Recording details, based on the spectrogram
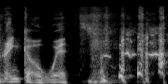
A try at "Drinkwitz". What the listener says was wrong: Drinkowitz. Just drink. There's no O. There's no O.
